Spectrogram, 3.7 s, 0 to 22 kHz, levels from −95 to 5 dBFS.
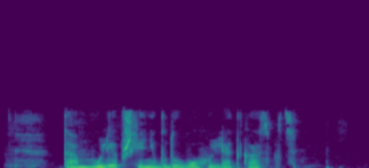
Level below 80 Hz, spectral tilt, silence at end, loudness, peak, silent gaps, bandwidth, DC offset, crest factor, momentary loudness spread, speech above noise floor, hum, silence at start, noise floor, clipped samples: -64 dBFS; -5.5 dB/octave; 0.75 s; -30 LUFS; -14 dBFS; none; 7.8 kHz; under 0.1%; 16 dB; 17 LU; 29 dB; none; 0.65 s; -58 dBFS; under 0.1%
